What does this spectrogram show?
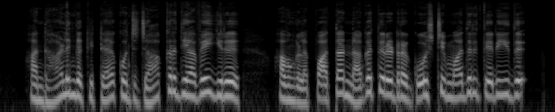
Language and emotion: Tamil, fearful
